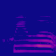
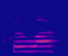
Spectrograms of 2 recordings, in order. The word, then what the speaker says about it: Aquila: And then the last one down here, there's a couple different pronunciations of it. There's Aquila or Aquila.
